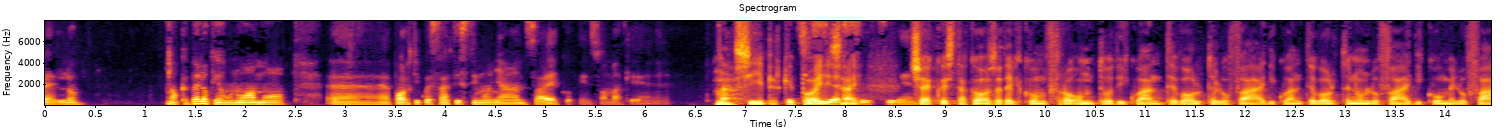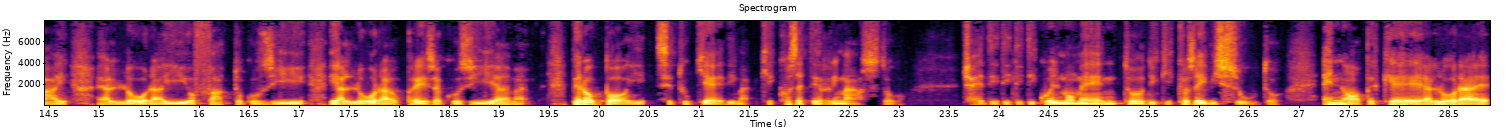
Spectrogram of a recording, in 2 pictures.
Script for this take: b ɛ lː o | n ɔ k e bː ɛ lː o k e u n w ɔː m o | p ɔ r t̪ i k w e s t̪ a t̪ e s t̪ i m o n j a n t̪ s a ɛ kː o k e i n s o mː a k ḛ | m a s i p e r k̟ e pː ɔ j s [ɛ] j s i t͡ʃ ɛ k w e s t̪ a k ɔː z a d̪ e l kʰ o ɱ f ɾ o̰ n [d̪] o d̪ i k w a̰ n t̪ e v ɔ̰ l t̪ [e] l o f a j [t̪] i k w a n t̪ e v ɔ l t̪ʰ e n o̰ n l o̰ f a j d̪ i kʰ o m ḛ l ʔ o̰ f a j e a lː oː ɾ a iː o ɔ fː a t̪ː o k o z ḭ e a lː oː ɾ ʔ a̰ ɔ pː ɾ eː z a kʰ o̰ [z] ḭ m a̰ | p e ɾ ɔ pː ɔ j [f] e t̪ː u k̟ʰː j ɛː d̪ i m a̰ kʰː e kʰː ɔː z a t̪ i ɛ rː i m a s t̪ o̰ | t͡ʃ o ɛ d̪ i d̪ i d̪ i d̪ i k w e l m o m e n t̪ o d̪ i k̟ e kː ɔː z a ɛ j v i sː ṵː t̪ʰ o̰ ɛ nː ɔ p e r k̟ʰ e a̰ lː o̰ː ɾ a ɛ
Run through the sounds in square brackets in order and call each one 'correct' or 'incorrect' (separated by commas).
incorrect, incorrect, correct, incorrect, correct, incorrect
